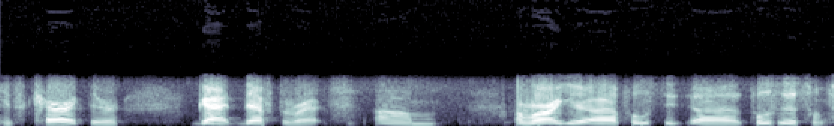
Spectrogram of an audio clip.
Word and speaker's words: Ariya: Ariya, yes, Ariya.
